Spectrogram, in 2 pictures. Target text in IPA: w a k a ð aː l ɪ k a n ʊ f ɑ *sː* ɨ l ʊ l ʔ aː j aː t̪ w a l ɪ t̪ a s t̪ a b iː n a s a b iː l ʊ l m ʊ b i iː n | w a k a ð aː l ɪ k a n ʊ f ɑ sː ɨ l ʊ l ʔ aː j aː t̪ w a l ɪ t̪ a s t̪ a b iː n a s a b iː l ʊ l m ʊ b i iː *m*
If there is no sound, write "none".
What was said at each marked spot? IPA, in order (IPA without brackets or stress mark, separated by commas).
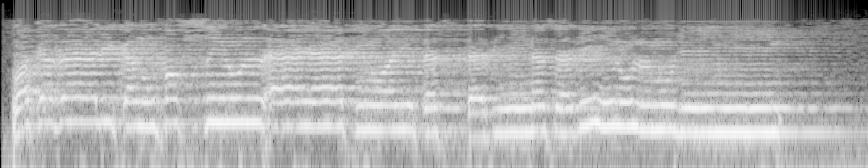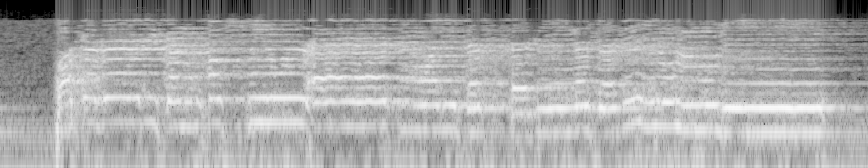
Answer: sː, n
